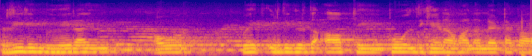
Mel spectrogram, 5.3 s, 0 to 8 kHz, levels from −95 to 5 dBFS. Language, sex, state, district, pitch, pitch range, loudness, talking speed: Garhwali, male, Uttarakhand, Tehri Garhwal, 155 Hz, 150-160 Hz, -13 LUFS, 160 wpm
